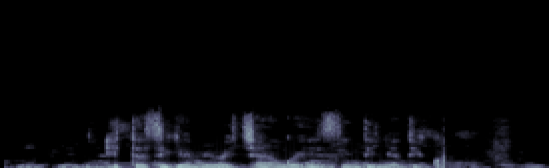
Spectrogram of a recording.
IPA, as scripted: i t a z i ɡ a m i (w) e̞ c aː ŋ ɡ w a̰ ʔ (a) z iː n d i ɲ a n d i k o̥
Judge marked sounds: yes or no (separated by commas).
yes, no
